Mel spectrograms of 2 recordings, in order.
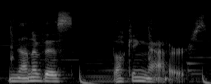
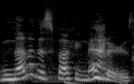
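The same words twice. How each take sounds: First: It sounds heavy and despairing. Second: It sounds light and delighted. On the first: Nothing is worth anything. "I always used to have this line on repeat in my brain" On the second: Life is free to be shaped however one wants. "except the tone has changed"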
